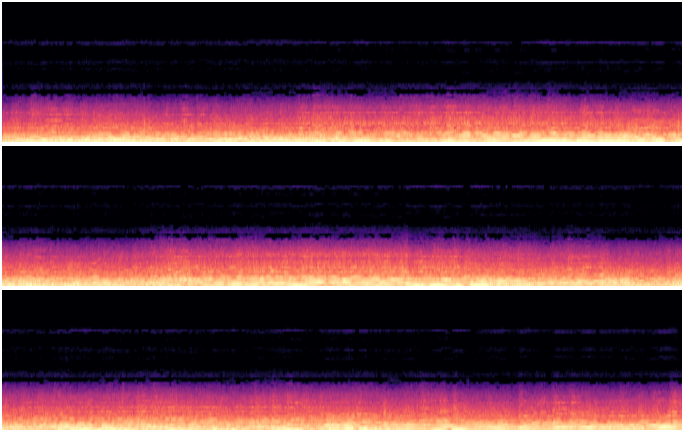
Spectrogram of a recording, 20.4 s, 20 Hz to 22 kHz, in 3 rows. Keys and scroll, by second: 1.1 ctrl+z, 1.6 ctrl+z, 1.9-2.6 typing, 4.3 ctrl+z, 4.7-5.1 typing, 6.7-7.7 typing, 9.7 typing, 11.1 ctrl+KP_Subtract.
